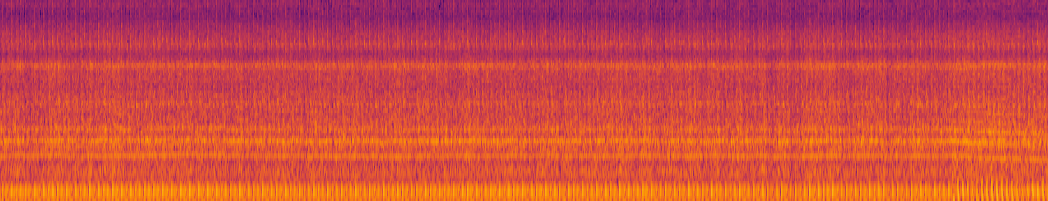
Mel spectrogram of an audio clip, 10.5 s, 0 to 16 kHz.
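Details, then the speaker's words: 1956 Gravely L single-cylinder after valve adjustment, timing check and carburetor re-adjustment with air cleaner hose refitted: fast, choppy, slightly hammering beat, a little better; still rough running, owner suspects valves. "well it's a little bit better I have a feeling something going on with the valves so I'm pretty sure we have to rip the whole top end off"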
